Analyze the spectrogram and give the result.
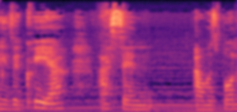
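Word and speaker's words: Akua: My name is Akuya, as in I was born on a Wednesday. It just means a Wednesday born, and it is pronounced Akuya.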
